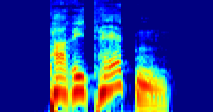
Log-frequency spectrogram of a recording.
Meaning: plural of Parität
- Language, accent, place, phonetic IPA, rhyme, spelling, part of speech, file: German, Germany, Berlin, [paʁiˈtɛːtn̩], -ɛːtn̩, Paritäten, noun, De-Paritäten.ogg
